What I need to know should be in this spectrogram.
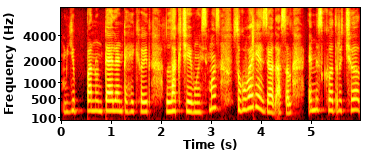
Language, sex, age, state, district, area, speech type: Kashmiri, male, 45-60, Jammu and Kashmir, Baramulla, rural, spontaneous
